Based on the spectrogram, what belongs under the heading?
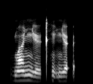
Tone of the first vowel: high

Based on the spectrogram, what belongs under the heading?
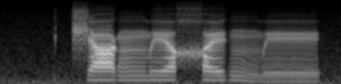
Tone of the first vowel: high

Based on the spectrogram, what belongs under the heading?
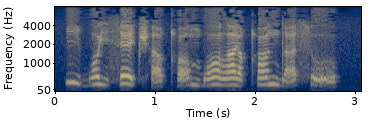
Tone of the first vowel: falling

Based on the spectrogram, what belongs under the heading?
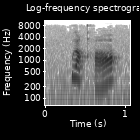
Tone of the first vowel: falling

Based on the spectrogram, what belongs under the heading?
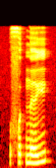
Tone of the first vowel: low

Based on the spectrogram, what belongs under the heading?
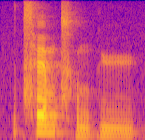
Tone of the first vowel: high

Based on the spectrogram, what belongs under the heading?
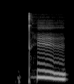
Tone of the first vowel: falling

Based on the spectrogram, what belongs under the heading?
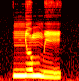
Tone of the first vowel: high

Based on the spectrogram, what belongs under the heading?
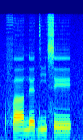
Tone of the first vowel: low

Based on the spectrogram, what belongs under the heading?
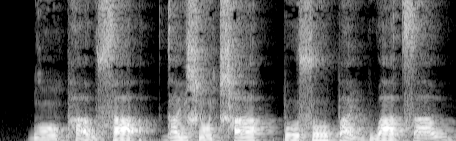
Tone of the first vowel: low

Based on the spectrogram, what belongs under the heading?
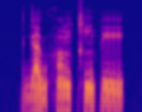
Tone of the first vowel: low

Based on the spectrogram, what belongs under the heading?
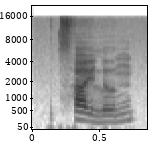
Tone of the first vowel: falling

